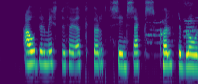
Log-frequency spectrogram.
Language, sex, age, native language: Icelandic, female, 30-39, Icelandic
